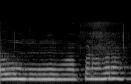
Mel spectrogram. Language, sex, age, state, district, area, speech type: Odia, female, 30-45, Odisha, Kendujhar, urban, spontaneous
